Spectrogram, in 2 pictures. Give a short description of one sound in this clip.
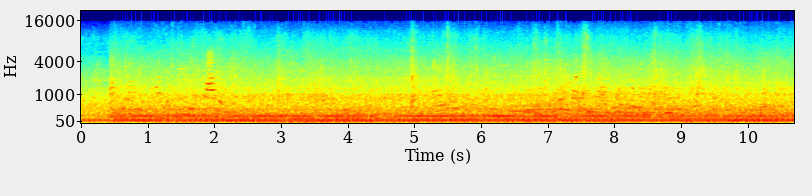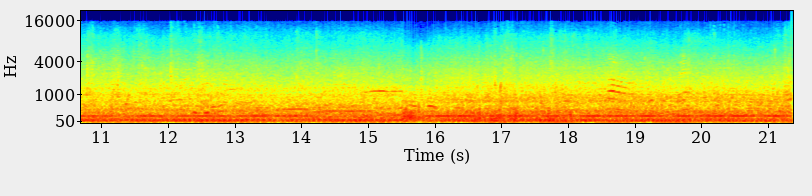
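Water splashes and churns against a boat's hull.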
